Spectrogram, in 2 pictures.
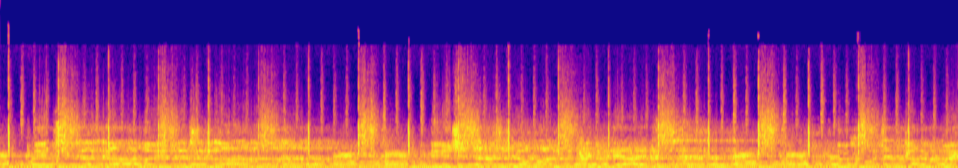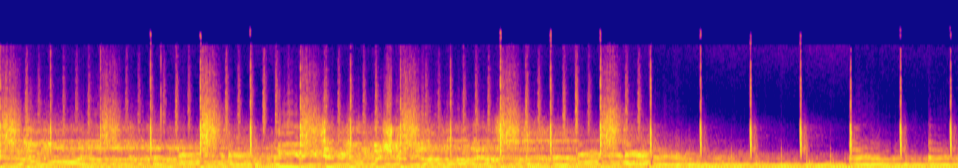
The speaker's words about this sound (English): haunting, droning voice and the minimal, echo-laden music.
